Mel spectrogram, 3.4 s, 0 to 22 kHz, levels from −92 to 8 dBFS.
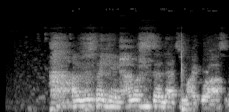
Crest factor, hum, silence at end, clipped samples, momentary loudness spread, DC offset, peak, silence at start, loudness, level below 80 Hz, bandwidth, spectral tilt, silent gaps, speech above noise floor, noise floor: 12 dB; none; 0 s; under 0.1%; 6 LU; under 0.1%; -2 dBFS; 0.75 s; -12 LUFS; -34 dBFS; 7.4 kHz; -8 dB/octave; none; 39 dB; -50 dBFS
